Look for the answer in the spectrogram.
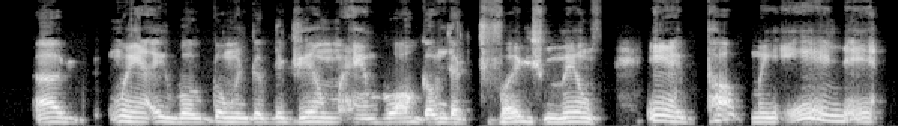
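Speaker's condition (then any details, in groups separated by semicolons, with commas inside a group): Cerebral palsy with speech impediment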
